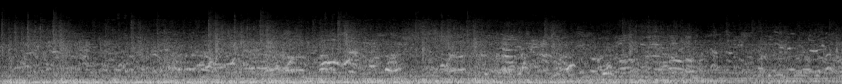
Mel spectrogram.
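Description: A crowd of men and women shout and scream in panic.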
